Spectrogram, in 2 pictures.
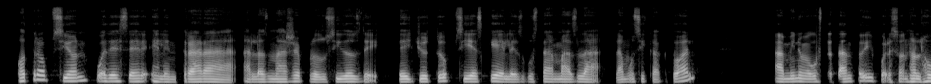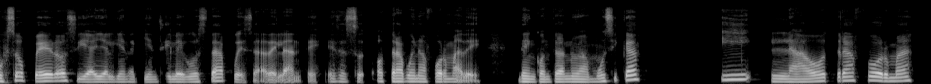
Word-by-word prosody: Otra 160 +8 +1
opción, 185 -3 0
puede 145 -3 +1
ser 140 -1 +1
el 135 -3 -1
entrar 120 +1 +2
a 120 -4 +2
a 130 - -3
los 120 0 +1
más 125 0 +1
reproducidos 130 -1 +1
de - - -3 0.2
de 125 0 +3
YouTube, 135 +4 0
si 135 0 +2
es 130 0 0
que 135 0 +3
les 120 -1 0
gusta 125 +1 -3
más 120 0 0
la 120 -3 -1
la 110 - -2
música - - -5
actual. - - -2 0.7
A 135 - +3
mí 130 +1 +2
no 140 - +3
me - - +1
gusta 125 0 -3
tanto 135 +3 0
y 160 - +1
por - - -4
eso 135 - -4
no 135 +1 +3
lo 130 +3 +2
uso, 180 +6 0
pero, 160 0 +4
si 125 -8 -2
hay 120 +1 +3
alguien 120 0 -4
a - - -8
quien 115 0 -6
sí 120 - -10
le 120 0 +3
gusta, 125 +6 +1
pues - - -5
adelante, - - -3
esa 130 0 -6
es 125 - -4
otra 140 -1 +2
buena 135 -1 +1
forma 130 0 +1
de - - -3 0.3
de 135 - +3
encontrar 125 0 +2
nueva 125 -1 +1
música. 150 - +1 0.8
Y 225 +2 0
la 125 -2 +1
otra 160 +5 +1
forma 175 -1 +2
130 Hz, 195 wpm, -22 LUFS, 125-150 Hz, 0.8 s, pero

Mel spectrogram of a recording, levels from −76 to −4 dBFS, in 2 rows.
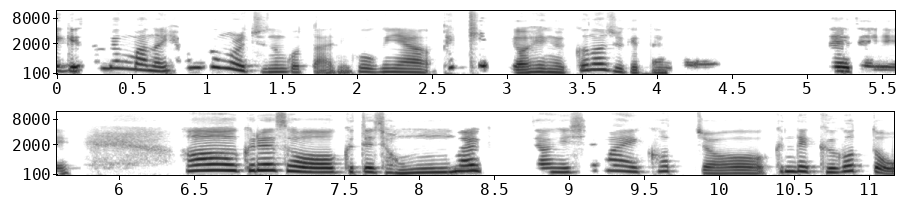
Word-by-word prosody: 이게 225 -2 +4
3,000,000 355 -8 -1
원 220 - +1
현금을 400 - +1
주는 180 -6 -5
것도 160 -2 -7
아니고 190 -3 -6
그냥 175 -3 -2
패키지 410 +5 -4 0.2
여행을 165 +1 0
끊어주겠다는 185 - -2 0.9
거예요. 220 -2 +1
네네. 450 -2 -4 0.8
아 310 +1 +6
그래서 270 -8 +5
그때 225 0 +2
정말 215 - +2 0.4
굉장히 220 0 0
실망이 280 0 -3
컸죠. 165 - -3
근데 255 0 +1
그것도 265 +5 +1
240 Hz, 285 characters per minute, -21 LUFS, 185-295 Hz, 0.9 s, 아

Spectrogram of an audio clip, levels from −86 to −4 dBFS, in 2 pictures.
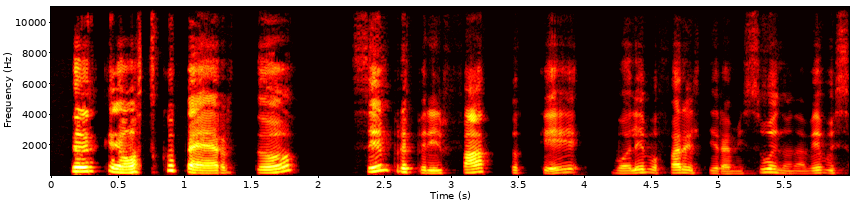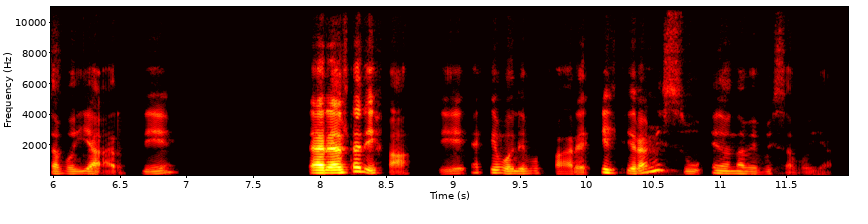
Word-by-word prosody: Perché 270 -5 +8
ho 205 +3 +6
scoperto, 185 - +1 0.3
sempre 260 -3 -1
per 175 -6 -12
il 165 0 -5
fatto 195 -3 -2
che 215 +2 -8
volevo 175 +3 -10
fare 180 +2 -6
il 170 0 -16
tiramisù 145 +5 -11
e - - -9
non 150 -5 -20
avevo 165 +4 -13
i 160 - -15
savoiardi, 140 +1 -19 1.0
la 175 - +4
realtà 180 +8 +1
dei 175 -10 -10
fatti 125 -4 -22
è 185 0 -27
che 185 -1 -17
volevo 145 -1 -17
fare - - -21
il 195 -4 -12
tiramisù 195 - -15
e 165 - -21
non 145 -2 -17
avevo 125 -3 -21
i - - -30
savoia - - -34
175 Hz, 160 wpm, -19 LUFS, 145-205 Hz, 1.0 s, Perché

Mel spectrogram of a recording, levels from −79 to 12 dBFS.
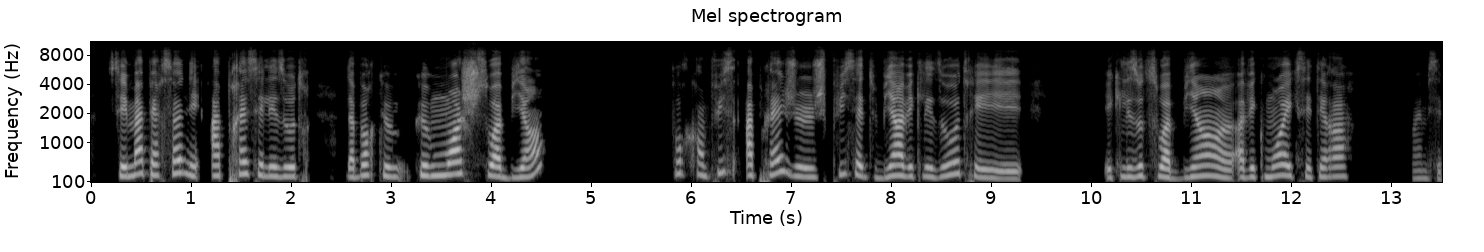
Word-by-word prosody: C'est 220 -2 +2
ma 265 +5 +5
personne 280 +1 +1
et 225 - -1
après 235 +4 +2
c'est 250 -3 -2
les 220 -1 0
autres. 215 0 0 0.4
D'abord 235 +4 0
que 220 -2 -1 0.2
que 240 - 0
moi 245 +4 +5
je - - +2
sois 230 -4 +5
bien. 195 +2 0 1.3
Pour 285 0 -7
qu'on 250 -3 -4
puisse 300 +8 -8
après 255 +6 +1
je 220 -6 -1
je 195 -1 -2
puisse 270 +1 -9
être 220 -5 -1
bien 225 +6 +4
avec 220 -2 0
les 210 -2 -4
autres 265 +1 -3
et 170 -4 -2 0.8
et 195 - -5
que 215 - -9
les 210 +1 -2
autres 230 - -1
soient 210 -3 +4
bien, 215 +3 0
heu, 180 - -5
avec 200 +2 -2
moi 235 +3 +2
et 230 - 0
cetera. 215 +2 -3 0.6
Ouais 175 0 -14
mais 175 - -15
c'est 165 0 -13
220 Hz, 185 wpm, -22 LUFS, 205-245 Hz, 1.3 s, ma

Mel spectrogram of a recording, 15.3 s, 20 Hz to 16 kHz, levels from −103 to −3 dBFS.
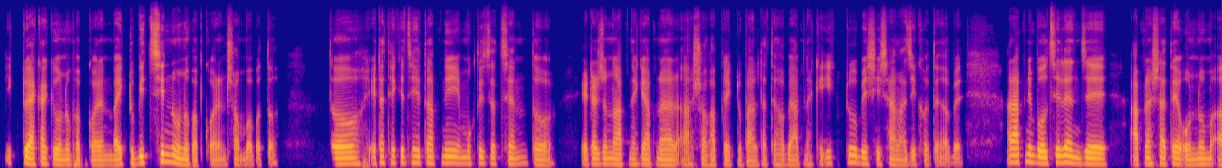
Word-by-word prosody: একটু - - -2
একাকী 120 0 0
অনুভব 105 0 -2
করেন 100 0 0
বা 105 - +2
একটু - - -3
বিচ্ছিন্ন 160 +4 +5
অনুভব 110 -3 +1
করেন - - -2
সম্ভবত। - - -4 0.8
তো 120 - +5 0.4
এটা 145 +2 0
থেকে 145 -1 -1
যেহেতু 140 -2 -1
আপনি 140 +1 -1 0.2
মুক্তি 130 +2 -2
চাচ্ছেন। 125 -1 -2 0.2
তো 110 - +1 0.6
এটার 115 -1 +1
জন্য 120 -1 0
আপনাকে 115 +1 -5
আপনার 110 -1 -1 0.2
আ - - -2
স্বভাবটা 105 +1 -5
একটু 105 - -9
পাল্টাতে 100 +3 -5
হবে। 105 +1 -4
আপনাকে 110 +4 -13
একটু 130 +4 -7 0.2
বেশি 120 -1 -1
সামাজিক 105 -3 -3
হতে - - -6
হবে। - - -4 0.6
আর - - +3
আপনি 160 +2 -2
বলছিলেন 145 +2 +5
যে 125 -2 +6 0.5
আপনার 125 +2 -1
সাথে 125 0 +1 0.2
অন্য 110 +2 -1
ম - - -2
120 Hz, 160 wpm, -25 LUFS, 110-135 Hz, 0.8 s, যে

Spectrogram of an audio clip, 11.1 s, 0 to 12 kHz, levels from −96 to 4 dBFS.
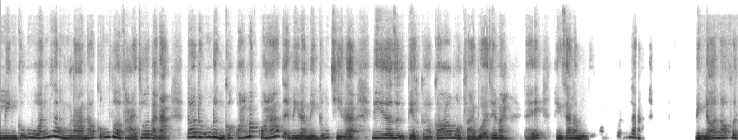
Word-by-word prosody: mình 210 -2 +4
cũng 280 +5 -1
muốn 255 +5 0
rằng 225 -9 +2
là 205 -1 +1
nó 235 +5 +1
cũng 330 +1 -1
vừa 295 -7 +5
phải 200 -5 0
thôi 260 +1 -1
bạn 225 -5 -3
ạ. 205 -1 -2 0.2
Nó 320 +1 +1
đũng 320 0 0
đừng 250 -10 +5
có 225 +3 -2
quá 255 +2 -4
mắc 365 +3 +3
quá, 290 +9 +1
tại 305 - -2
vì 210 -1 +2
là 190 -1 +3
mình 190 0 +4
cũng 230 +4 -3
chỉ 190 -10 0
là 190 +1 -1 0.2
đi, 240 +1 0
ơ, 230 -1 +2
dự 205 -5 0
tiệc, 200 -3 +3
ờ, 170 -1 -4
có 240 +4 -1
một 240 -4 +1
vài 185 -1 +2
buổi 175 -4 +1
thôi 230 - +2
mà. 195 -2 -1 0.2
Đấy, 215 +4 -5
thành 200 -2 +1
ra 215 +2 0
là 210 - +2
mình 190 -1 +2
cũng 215 - -30
không 265 - -26 0.2
muốn 205 - -20
là 280 -3 -4 0.9
mình 195 -1 +4
nó 200 +4 +3
nó 240 +1 0
vượt 235 -4 0
220 Hz, 270 wpm, -19 LUFS, 195-255 Hz, 0.9 s, vừa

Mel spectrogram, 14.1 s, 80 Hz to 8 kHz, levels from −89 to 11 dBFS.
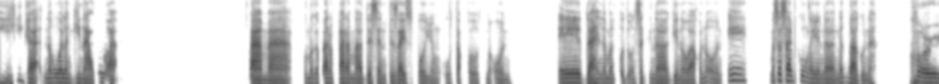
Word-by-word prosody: hihiga 140 - -1
ng 140 0 -2
walang 145 -2 +2
ginagawa. 130 0 0 2.0
Tama. 125 -1 +5 0.2
Kumbaga 145 +1 -5
parang, 140 -1 +2
para 140 0 +3
ma-desynthesis 125 -3 0
po 125 -1 -5
yung 120 +1 -9
utak 115 -4 -7
ko 115 -2 -9
noon. 120 -5 -8 0.8
Eh, 145 +1 +6
dahil 135 +1 +3
naman 135 0 -3
po 135 - -6
doon 130 -1 -9
sa 135 +1 -2
na 130 -2 0
ginawa 120 -1 -1
ko 130 - -8
noon, 125 -7 -6
eh, 210 0 -3 0.3
masasabi 200 -4 +4
ko 185 - -3
ngayon 140 -4 -2
na 130 -2 -1
nagbago 140 -4 +1
na, 110 0 -6 0.6
or 155 -3 +6
130 Hz, 135 wpm, -23 LUFS, 125-145 Hz, 2.0 s, Eh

